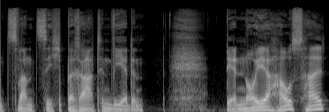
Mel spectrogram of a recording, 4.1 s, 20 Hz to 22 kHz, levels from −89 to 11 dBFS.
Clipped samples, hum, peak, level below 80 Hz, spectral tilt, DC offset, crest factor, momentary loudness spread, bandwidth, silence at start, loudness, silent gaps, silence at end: under 0.1%; none; -4 dBFS; -36 dBFS; -5.5 dB/octave; under 0.1%; 18 dB; 15 LU; 16.5 kHz; 0 s; -23 LUFS; none; 0.05 s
